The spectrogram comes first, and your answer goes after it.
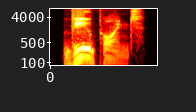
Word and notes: viewpoint: British English

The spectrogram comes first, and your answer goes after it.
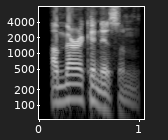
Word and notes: Americanism: American English

